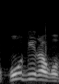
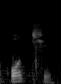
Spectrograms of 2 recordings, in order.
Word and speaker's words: 꽃이: 자연스럽게 연어 현상이 먼저 이걸 대표홈 디귿으로 바꿔 가지고 꼬디라고 발음하면 절대 안 된다는 거지 어디가 아니라 꼬치 음가가 없으니까 요놈 현상이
